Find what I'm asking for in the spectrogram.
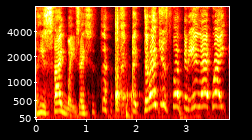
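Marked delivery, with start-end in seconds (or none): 2.1-3.8 incredulous. Retold or imitated. Stunned question to his buddy.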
